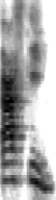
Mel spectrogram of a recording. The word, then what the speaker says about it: ASCII: if I'm being honest with you but it's pronounce aski oh it is ice aski stands for American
